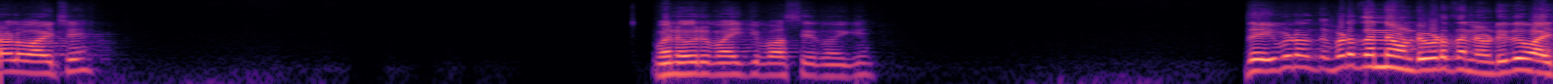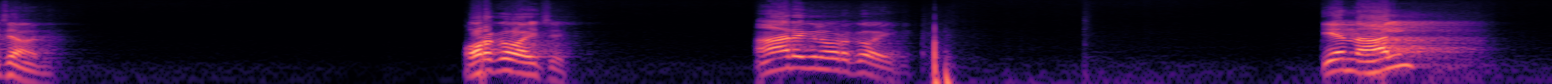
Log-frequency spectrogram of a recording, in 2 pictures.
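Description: A man speaks into a microphone in short phrases, pausing between them, as if lecturing.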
